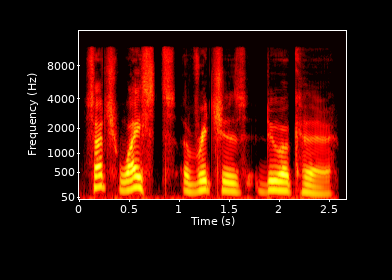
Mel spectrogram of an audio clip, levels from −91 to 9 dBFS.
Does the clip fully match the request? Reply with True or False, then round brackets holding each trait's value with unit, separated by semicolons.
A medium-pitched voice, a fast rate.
False (145 Hz; 135 wpm)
